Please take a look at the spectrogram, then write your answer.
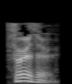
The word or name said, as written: further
